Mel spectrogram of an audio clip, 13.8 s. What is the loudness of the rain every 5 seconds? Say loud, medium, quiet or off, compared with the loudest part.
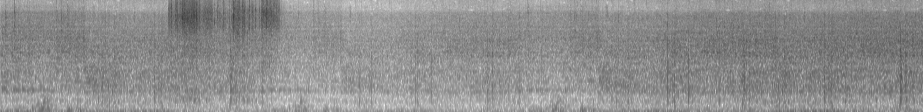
medium, medium, loud.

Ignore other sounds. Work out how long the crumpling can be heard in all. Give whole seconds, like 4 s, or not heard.
2 s.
